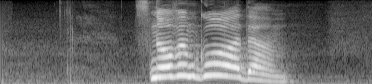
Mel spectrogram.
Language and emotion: Russian, positive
